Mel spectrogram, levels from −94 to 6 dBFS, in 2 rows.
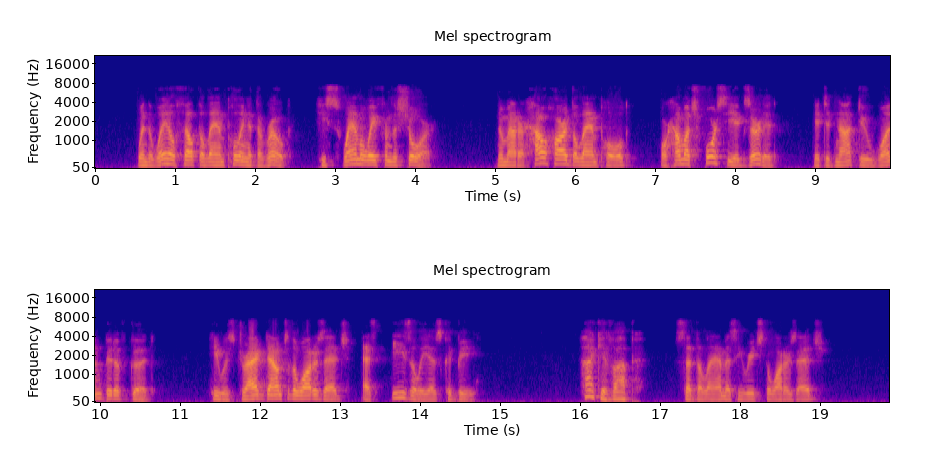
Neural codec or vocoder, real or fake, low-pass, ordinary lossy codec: none; real; 7.2 kHz; Opus, 32 kbps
